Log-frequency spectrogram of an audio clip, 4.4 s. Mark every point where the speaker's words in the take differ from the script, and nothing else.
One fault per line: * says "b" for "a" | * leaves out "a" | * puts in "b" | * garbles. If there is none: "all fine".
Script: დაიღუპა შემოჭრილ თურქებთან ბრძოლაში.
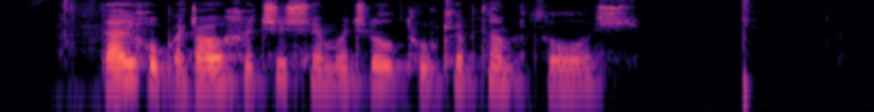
* puts in "ჯავახეთში"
